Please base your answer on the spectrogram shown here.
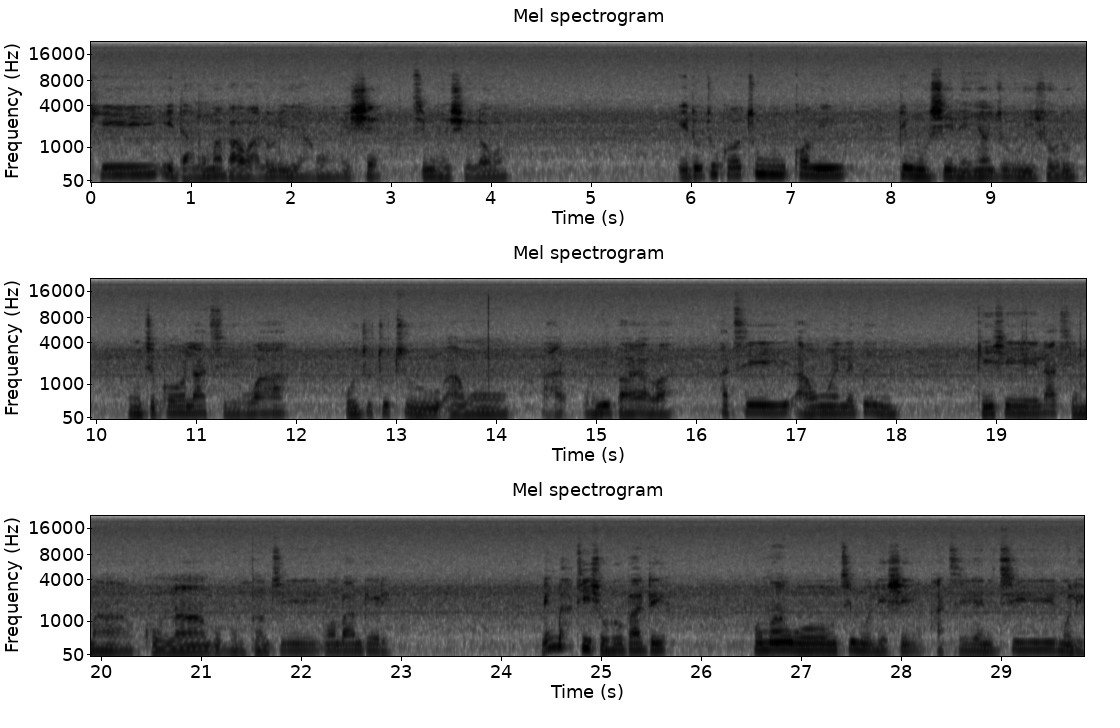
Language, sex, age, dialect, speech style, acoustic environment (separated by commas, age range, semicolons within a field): Yoruba, male, 35-44, Nigeria - Lagos Yoruba, happy; excited; relaxed; focused, silence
